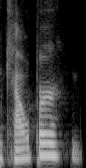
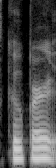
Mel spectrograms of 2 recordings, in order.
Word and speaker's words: Cowper: i know that cooper i keep wanting to call him calper but it's cooper the british pronunciation of that poet um cooper i know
